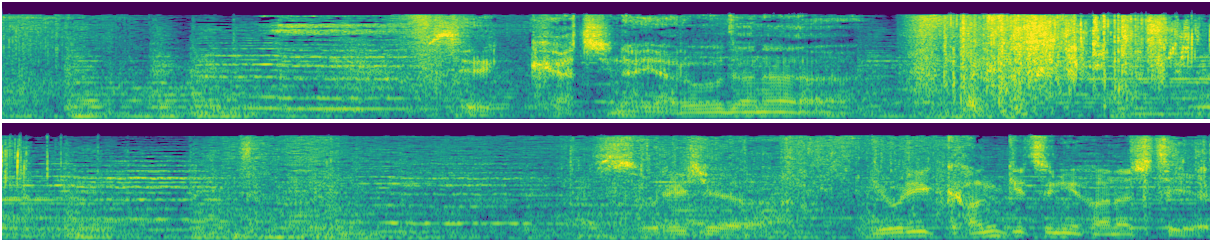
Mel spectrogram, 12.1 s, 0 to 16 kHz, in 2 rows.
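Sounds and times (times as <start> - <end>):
dramatic background music: 0.0 - 12.0
cracking and breaking sounds: 4.5 - 6.5.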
